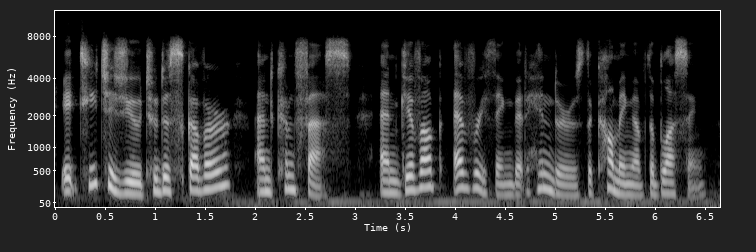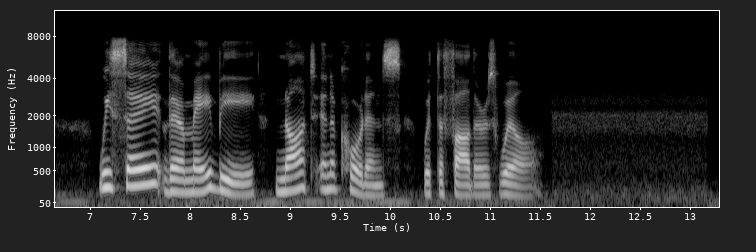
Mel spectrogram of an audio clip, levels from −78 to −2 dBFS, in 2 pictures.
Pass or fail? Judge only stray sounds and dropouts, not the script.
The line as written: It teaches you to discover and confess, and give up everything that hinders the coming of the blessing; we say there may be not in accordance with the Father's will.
pass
